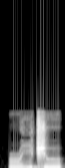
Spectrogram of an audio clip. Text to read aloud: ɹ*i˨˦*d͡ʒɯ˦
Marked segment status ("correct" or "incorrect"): correct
